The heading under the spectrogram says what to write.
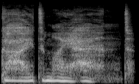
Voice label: Female Draenei Thinking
